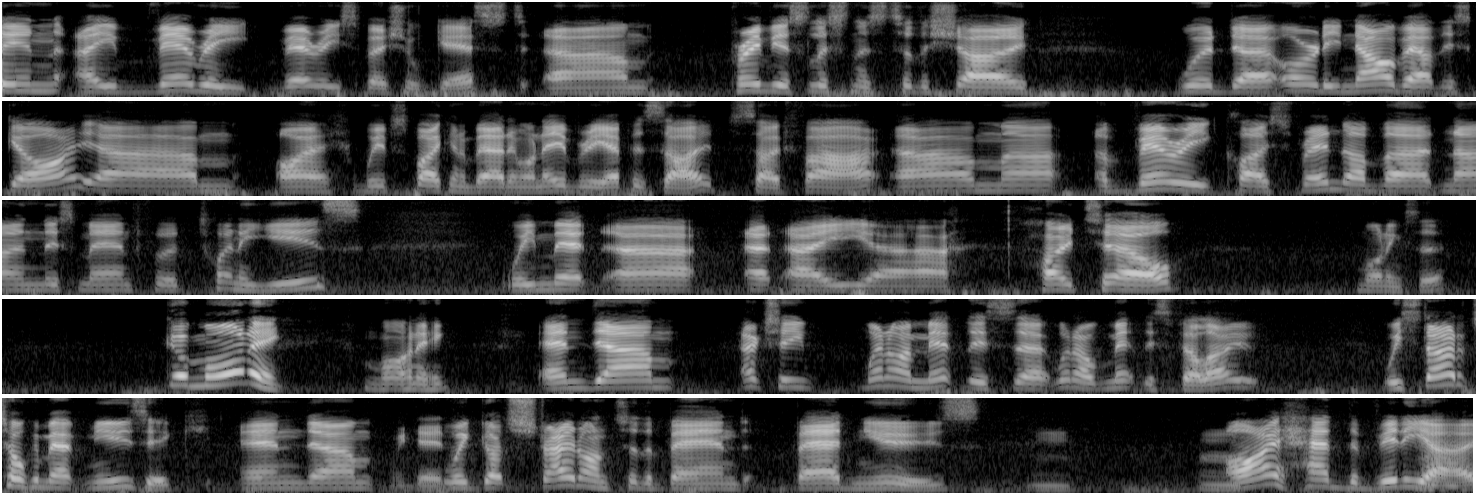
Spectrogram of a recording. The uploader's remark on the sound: This week Good Bad Weird filmed outside by the ocean at Bulli beach.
